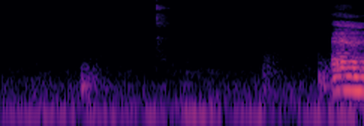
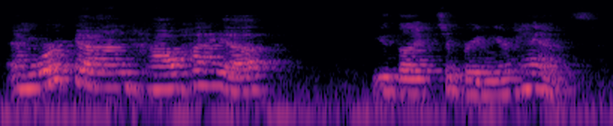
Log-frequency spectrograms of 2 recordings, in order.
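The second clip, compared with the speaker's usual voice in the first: ordinary delivery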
